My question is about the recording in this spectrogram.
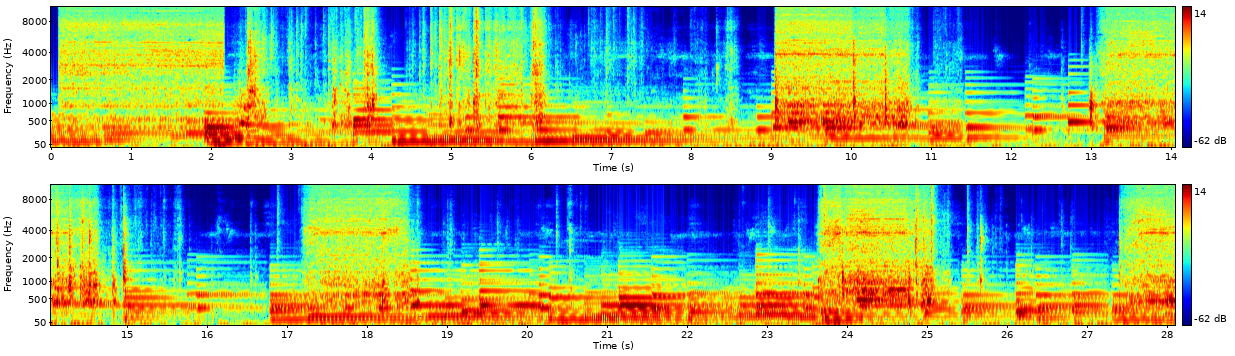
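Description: Cordless drill running in several short bursts of a second or so as it bores holes through a plastic bottle, over background music with a bass line.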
